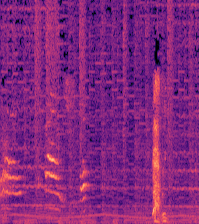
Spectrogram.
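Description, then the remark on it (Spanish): A cat meows repeatedly, drawn-out wavering cries that rise and fall, ending in a sharper, louder yowl. No one speaks over it. “Ah, pinche gato, ¿por qué estás enfadoso?”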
